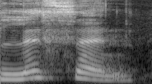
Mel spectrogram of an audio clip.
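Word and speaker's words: listen: है सोचना नेक्स्ट इस लिसन लिसन कहते हैं सुनने को लिसन सुना टी साइलेंट है तो हम पढ़ने हैं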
